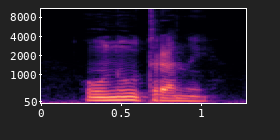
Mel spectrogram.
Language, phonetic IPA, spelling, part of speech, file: Belarusian, [uˈnutranɨ], унутраны, adjective, Be-унутраны.ogg
- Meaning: inner, interior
